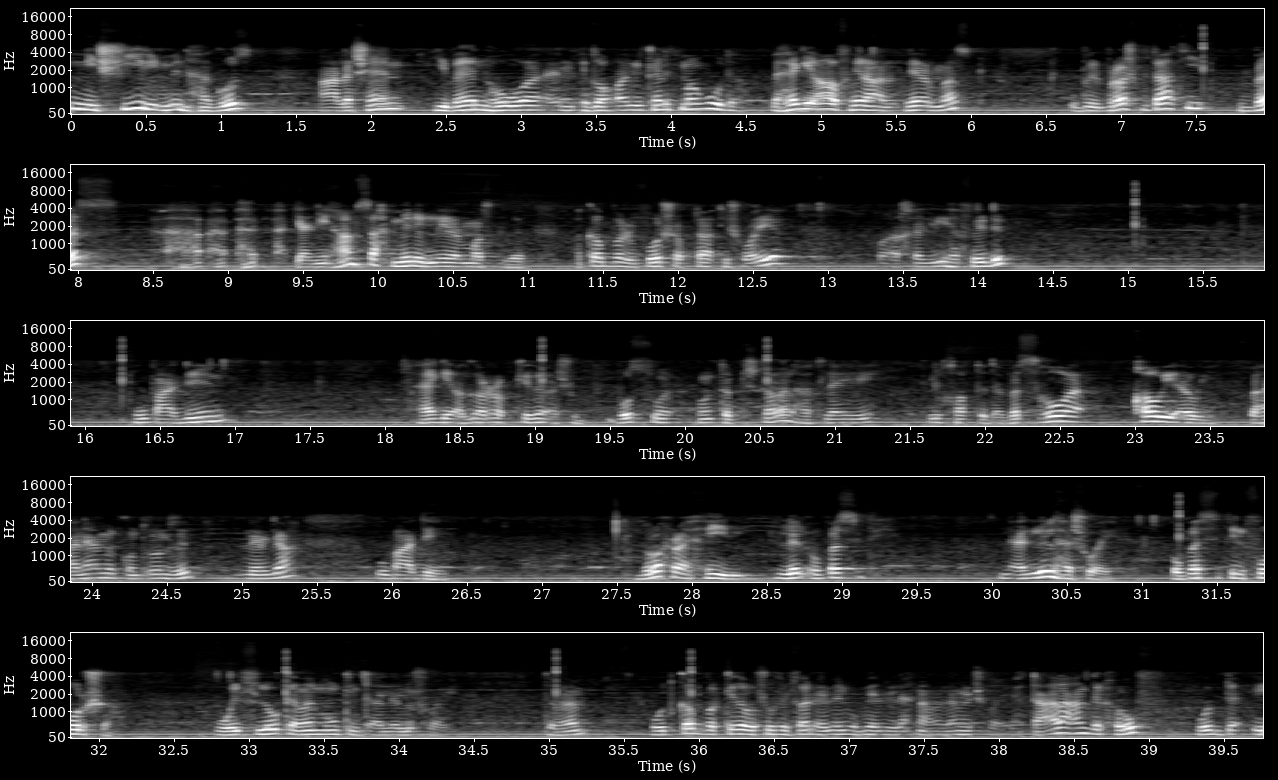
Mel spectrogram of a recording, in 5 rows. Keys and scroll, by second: 13.3-13.9 typing, 26.1 ctrl+z, 37.9-39.5 typing.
